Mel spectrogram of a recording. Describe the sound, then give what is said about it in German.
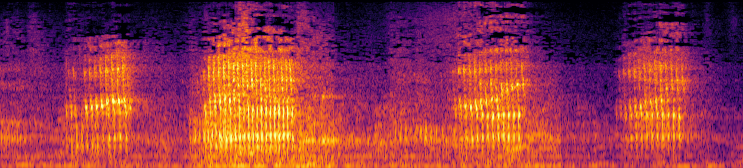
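A thick-billed raven, a huge raven-like bird with a very large bill, gives four harsh, rasping croaks, each lasting around half a second, separated by short pauses. The calls are loud and coarse, with no voices present. “aus wie ein riesiger Kolkrabe eigentlich.”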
